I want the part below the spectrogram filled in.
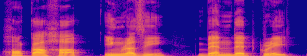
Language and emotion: Assamese, neutral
